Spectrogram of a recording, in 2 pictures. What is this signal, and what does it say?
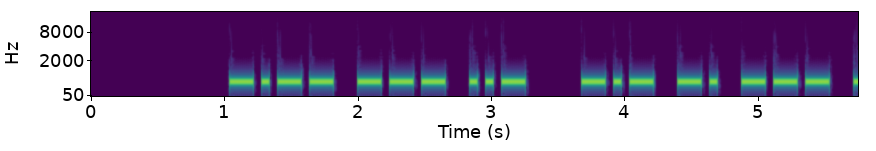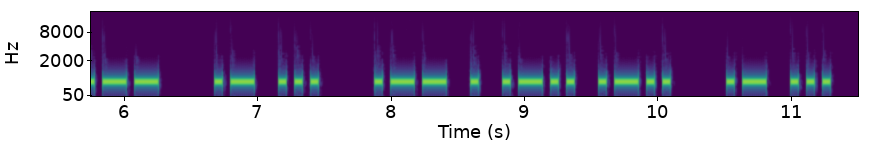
Morse code, heard as a keyed tone, about 20 wpm, 700 Hz. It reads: YOU KNOW AS WELL AS
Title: Sets of 8 Words - 20wpm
